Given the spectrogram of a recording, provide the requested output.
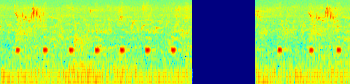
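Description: A coppersmith barbet gives hollow, metallic 'tuk' notes, evenly spaced about twice a second on one pitch, over a low background hiss with faint other birds.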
